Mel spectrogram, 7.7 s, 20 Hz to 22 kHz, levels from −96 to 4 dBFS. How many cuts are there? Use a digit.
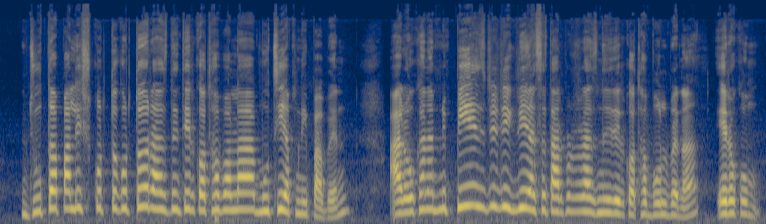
0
